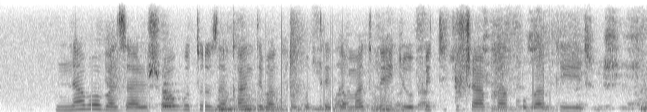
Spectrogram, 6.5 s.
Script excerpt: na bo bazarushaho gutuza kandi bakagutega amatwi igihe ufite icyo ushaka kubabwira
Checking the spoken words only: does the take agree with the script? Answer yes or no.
yes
